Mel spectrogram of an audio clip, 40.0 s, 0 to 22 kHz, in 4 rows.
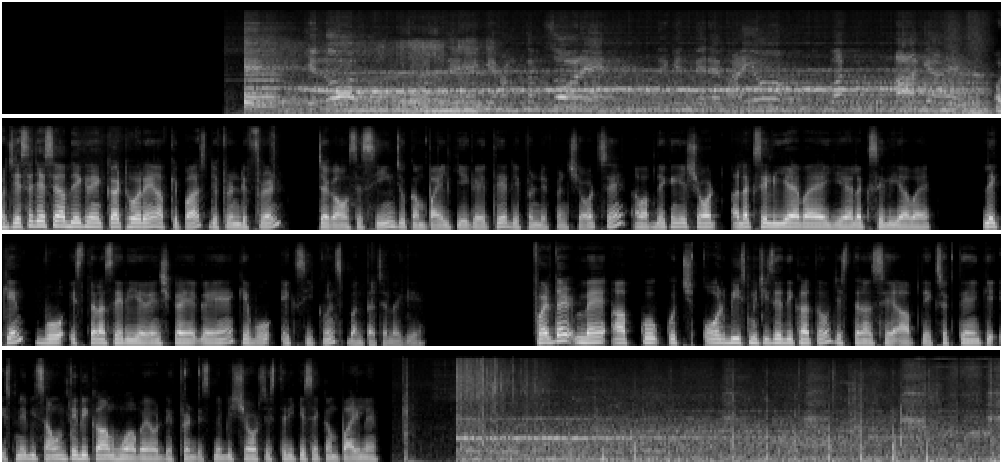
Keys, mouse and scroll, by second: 2.1 space, 10.2 space, 14.3-23.9 drag, 26.9 click, 29.5 click, 31.8 click, 34.1 space.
